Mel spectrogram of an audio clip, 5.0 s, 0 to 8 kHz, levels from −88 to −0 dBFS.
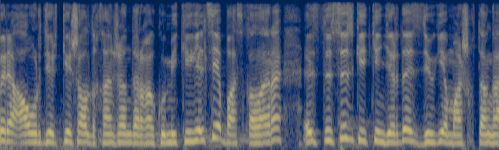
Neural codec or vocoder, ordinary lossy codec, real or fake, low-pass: vocoder, 44.1 kHz, 128 mel bands every 256 samples, BigVGAN v2; none; fake; 7.2 kHz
